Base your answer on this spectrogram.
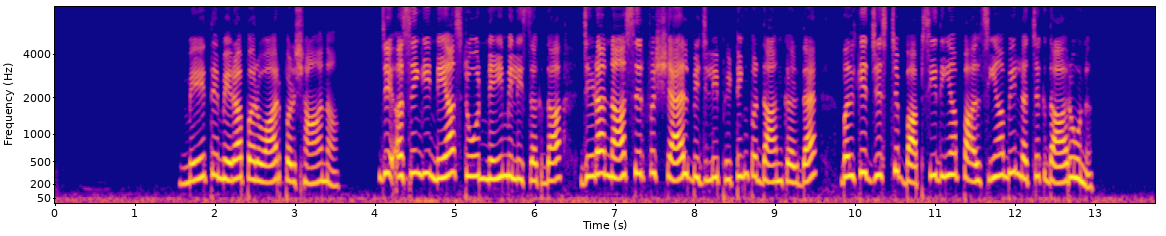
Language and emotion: Dogri, sad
